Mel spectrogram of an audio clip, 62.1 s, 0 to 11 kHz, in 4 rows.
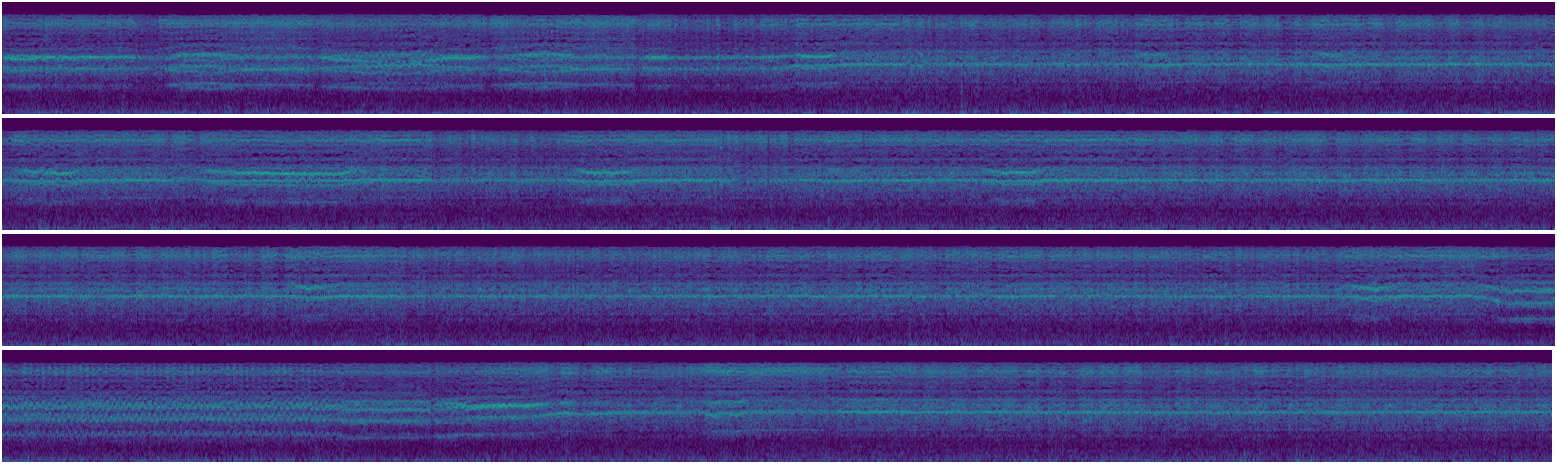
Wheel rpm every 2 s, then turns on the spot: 200, 200, 190, 200, 210, 230, 230, 230, 230, 220, 230, 230, 230, 230, 230, 230, 230, 230, 230, 240, 230, 240, 230, 190, 160, 160, 210, 230, 230, 230, 240.
none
